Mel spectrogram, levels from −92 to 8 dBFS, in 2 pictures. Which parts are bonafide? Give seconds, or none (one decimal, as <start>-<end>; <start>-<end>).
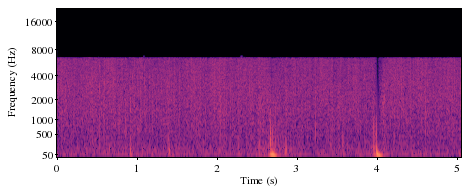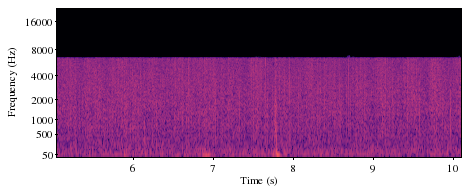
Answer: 0.0-7.5; 8.9-10.1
